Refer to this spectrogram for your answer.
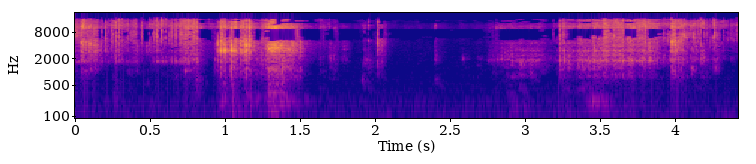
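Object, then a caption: Soap bar cut with a knife blade. A solid two-tone orange and green bar of soap, held in the hand, is scraped with a utility-knife blade into small cubes. Bright, crunchy scraping and crackling bursts come in uneven strokes, with a short near-silent pause midway before the carving resumes.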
